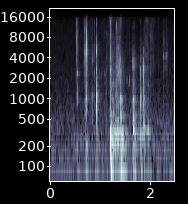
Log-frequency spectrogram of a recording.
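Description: A box-cutter blade slices thin layers off the surface of a solid, rectangular blue and white striped bar of soap held in the hand. Seven crisp, bright scraping cuts sound, each short and dry and set apart by quiet gaps.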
